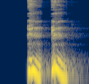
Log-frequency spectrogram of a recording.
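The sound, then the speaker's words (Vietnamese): Dry throat clearing from one person, two loud rasping bursts in quick succession, the second trailing off into a soft fade, with no talk around it. “Y Tiên ho khan hai tiếng, tiến lên giải vây nói”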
